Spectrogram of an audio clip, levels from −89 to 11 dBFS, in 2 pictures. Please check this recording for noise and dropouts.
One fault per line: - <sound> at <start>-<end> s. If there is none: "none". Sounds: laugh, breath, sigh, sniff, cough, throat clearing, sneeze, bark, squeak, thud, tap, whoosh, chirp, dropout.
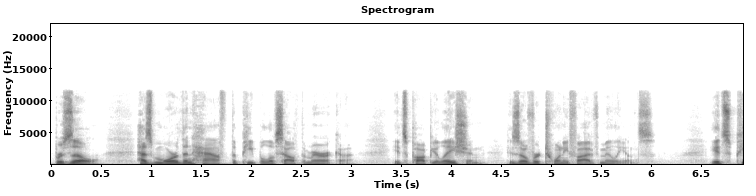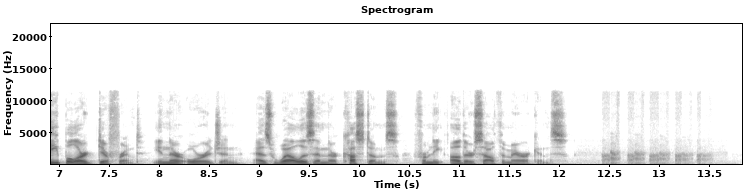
- laugh at 12.4-13.6 s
